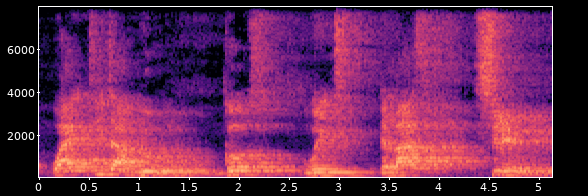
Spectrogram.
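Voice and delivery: normal talking voice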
